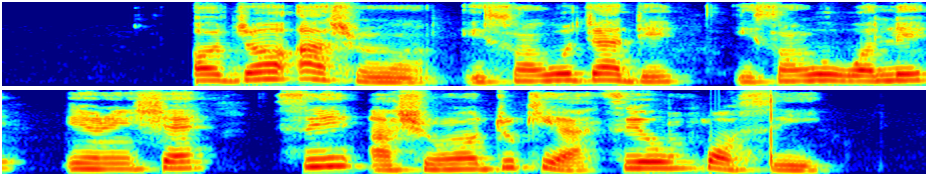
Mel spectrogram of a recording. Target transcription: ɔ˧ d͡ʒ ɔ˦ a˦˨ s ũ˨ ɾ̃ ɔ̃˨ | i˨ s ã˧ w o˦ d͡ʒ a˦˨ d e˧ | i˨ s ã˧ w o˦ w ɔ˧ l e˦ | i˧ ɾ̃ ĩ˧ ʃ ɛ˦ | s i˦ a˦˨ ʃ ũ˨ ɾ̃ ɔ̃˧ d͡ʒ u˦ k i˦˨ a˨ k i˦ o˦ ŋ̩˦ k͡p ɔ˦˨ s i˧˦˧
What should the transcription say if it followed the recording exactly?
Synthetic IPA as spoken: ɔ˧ d͡ʒ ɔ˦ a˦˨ ʃ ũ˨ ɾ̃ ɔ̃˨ | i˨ s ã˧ w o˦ d͡ʒ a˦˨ d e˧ | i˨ s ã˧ w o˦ w ɔ˧ l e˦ | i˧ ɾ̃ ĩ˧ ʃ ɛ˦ | s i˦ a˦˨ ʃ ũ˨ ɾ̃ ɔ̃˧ d͡ʒ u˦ k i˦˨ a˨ t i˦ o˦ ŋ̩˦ k͡p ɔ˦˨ s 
